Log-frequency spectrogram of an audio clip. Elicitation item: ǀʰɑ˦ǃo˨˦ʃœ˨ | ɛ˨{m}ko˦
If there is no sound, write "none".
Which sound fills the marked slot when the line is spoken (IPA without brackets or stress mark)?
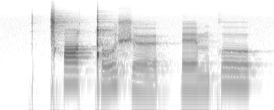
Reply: m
